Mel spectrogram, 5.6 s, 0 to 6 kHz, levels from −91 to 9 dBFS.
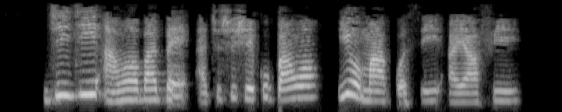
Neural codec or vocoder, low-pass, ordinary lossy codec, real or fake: codec, 16 kHz, 0.4 kbps, LongCat-Audio-Codec; 5.4 kHz; MP3, 24 kbps; fake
